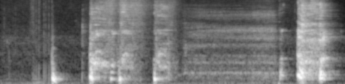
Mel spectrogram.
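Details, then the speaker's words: About six short, dry coughs in two clusters from an adult still getting over cold symptoms; lingering dry cough. "guys i'm still getting over my cold symptoms i just have like a dry cough here and there"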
